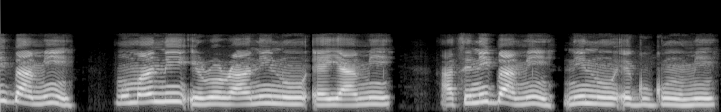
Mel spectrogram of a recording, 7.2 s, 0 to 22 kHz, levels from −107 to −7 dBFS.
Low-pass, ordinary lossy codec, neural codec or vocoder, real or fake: 7.2 kHz; none; none; real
